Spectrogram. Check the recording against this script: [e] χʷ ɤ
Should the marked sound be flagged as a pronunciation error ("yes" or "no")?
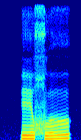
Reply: no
